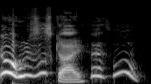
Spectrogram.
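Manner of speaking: high-pitched mock curiosity; playing dumb. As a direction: act innocently clueless, hammed up. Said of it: "he played it a little bit".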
